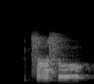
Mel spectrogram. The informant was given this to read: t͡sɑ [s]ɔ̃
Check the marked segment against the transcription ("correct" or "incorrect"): correct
